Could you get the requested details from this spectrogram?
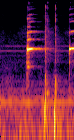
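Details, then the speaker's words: Check valve on a Zama carburetor under pressure testing: two short, thin high-pitched squeaks as air is pushed through; it holds vacuum in the other direction, so the valve opens freely one way and is working properly. "and you can hear it squeak when the air goes through it so that one's working"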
